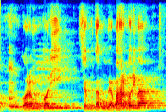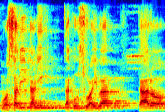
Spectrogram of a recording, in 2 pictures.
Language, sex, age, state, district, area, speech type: Odia, male, 45-60, Odisha, Ganjam, urban, spontaneous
